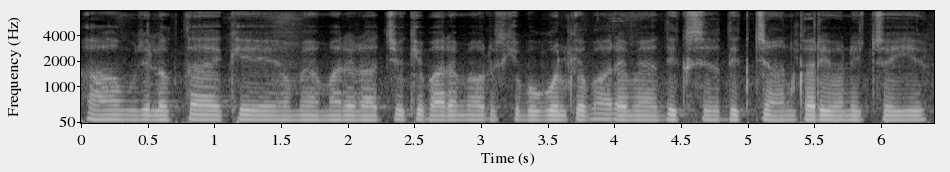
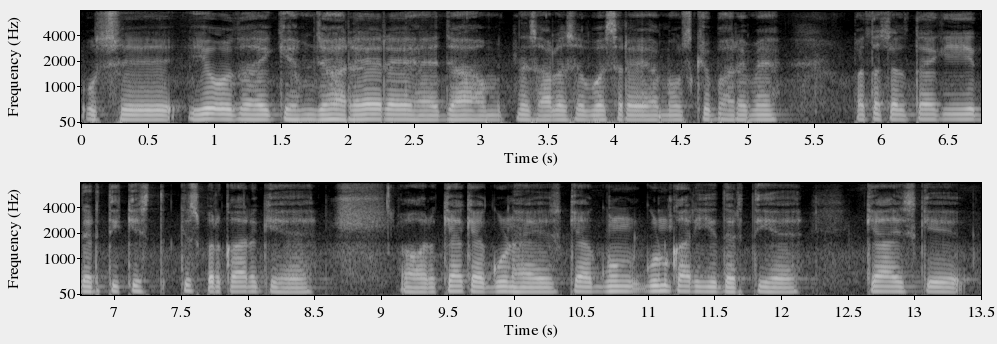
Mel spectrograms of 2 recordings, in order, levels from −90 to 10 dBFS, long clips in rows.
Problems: none marked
